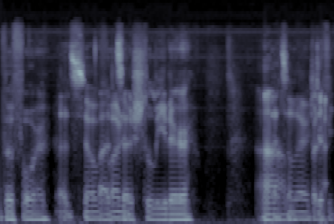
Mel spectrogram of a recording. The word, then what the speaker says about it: Schlueter: Well, it's actually the correct German pronunciation is Schlueter, and then one of my relatives just switched it up a few years ago. So Schlueter is technically, you're saying it correct. If we were in German, all the Germans would call us Schlueter, but someone changed it.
